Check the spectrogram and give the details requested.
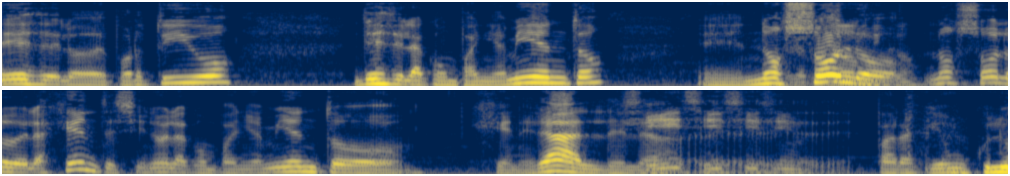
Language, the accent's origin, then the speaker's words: Spanish; Río Tala, Buenos Aires Province, Argentina; yo me crié en Río Tala.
